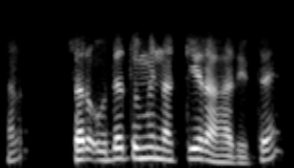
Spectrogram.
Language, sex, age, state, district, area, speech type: Marathi, male, 18-30, Maharashtra, Wardha, urban, conversation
